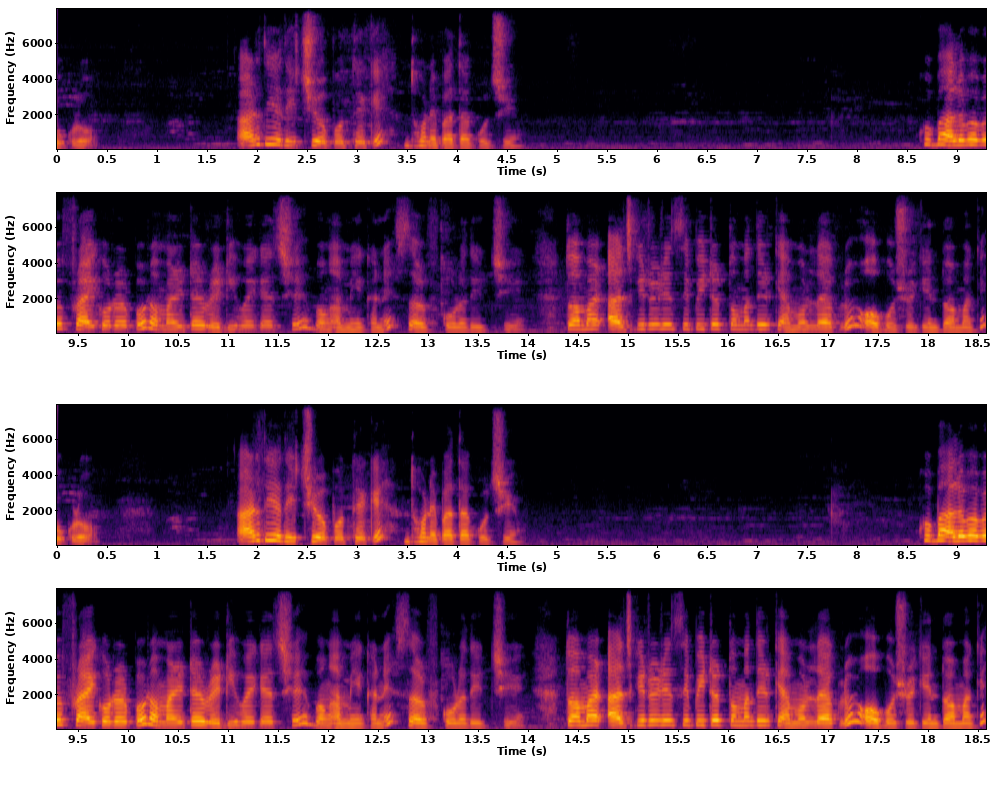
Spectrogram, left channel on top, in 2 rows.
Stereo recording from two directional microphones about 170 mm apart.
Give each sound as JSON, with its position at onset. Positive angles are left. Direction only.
{"t": 0.0, "sound": "a woman's voice", "side_deg": -20}
{"t": 1.8, "sound": "a woman's voice", "side_deg": -20}
{"t": 2.0, "sound": "speech", "side_deg": -35}
{"t": 2.6, "sound": "speech", "side_deg": -5}
{"t": 8.6, "sound": "a woman's voice", "side_deg": -20}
